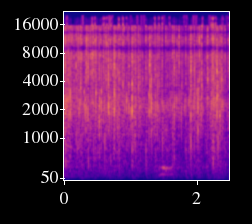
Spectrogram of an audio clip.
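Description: Audience applause at a school farewell ceremony, steady clapping from a seated crowd lasting the whole moment, with a brief voice and some tonal sound briefly mixed in.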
